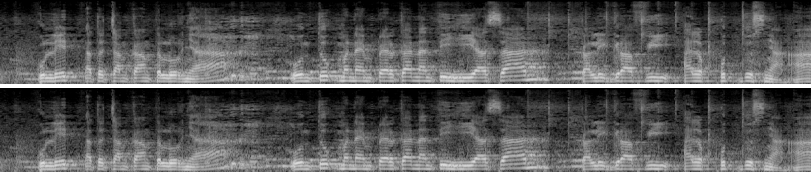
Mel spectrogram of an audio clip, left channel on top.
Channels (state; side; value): normal; both; correlation 0.96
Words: kulit atau cangkang telurnya untuk menempelkan nanti hiasan kaligrafi Al-Quddusnya.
